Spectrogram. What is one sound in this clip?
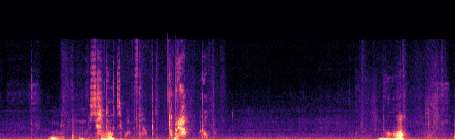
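A woman speaks in short bursts nearby.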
